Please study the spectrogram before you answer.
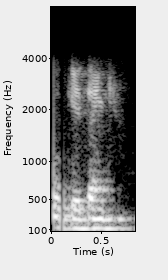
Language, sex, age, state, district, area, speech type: Tamil, male, 30-45, Tamil Nadu, Erode, rural, conversation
